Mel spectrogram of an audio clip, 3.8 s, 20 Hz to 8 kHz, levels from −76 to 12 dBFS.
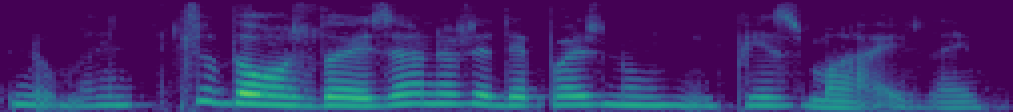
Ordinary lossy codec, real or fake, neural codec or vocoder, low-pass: none; fake; codec, 24 kHz, 0.9 kbps, WavTokenizer, small release; 7.2 kHz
